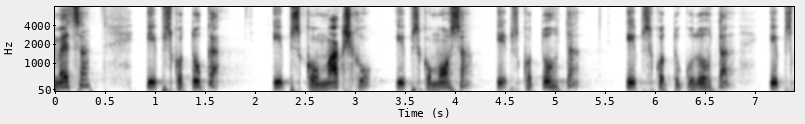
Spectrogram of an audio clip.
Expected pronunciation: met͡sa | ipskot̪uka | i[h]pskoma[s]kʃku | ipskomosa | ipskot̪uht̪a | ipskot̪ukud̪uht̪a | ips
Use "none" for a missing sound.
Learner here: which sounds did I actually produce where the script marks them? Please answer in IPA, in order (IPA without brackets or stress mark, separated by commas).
none, none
